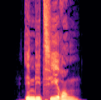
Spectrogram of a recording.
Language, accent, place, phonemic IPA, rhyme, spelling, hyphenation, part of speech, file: German, Germany, Berlin, /ɪndiˈt͡siːʁʊŋ/, -ʊŋ, Indizierung, In‧di‧zie‧rung, noun, De-Indizierung.ogg
- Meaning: indexing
